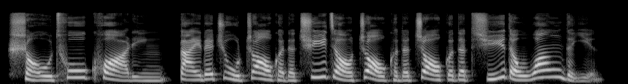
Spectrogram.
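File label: "染", Mandarin Chinese; HSK6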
